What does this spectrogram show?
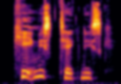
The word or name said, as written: kemisk-teknisk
